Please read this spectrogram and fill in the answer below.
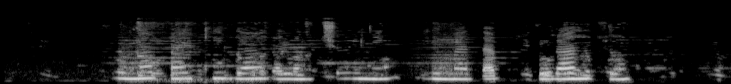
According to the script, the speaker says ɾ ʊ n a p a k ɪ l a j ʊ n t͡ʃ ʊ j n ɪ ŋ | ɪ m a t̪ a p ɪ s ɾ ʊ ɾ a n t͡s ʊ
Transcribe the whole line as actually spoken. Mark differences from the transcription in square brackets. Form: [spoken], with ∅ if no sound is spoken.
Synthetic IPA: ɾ ʊ n a p a k ɪ [ʎ] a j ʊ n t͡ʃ ʊ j n ɪ ŋ | ɪ m a t̪ a p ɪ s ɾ ʊ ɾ a n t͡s ʊ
